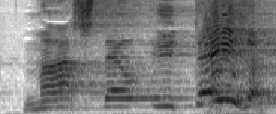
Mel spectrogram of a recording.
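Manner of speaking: slow, loud, high command; loud exhortation. Acted. Preacher urging the congregation to resist, slow loud cry. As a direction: drive it home slowly at full volume.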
